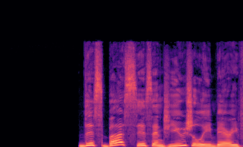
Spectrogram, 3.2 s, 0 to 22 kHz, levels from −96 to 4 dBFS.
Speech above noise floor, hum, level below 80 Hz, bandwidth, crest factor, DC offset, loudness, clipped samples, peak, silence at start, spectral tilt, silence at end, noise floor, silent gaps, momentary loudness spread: 71 dB; none; -62 dBFS; 16 kHz; 14 dB; under 0.1%; -18 LUFS; under 0.1%; -6 dBFS; 1.05 s; -4.5 dB/octave; 0 s; -88 dBFS; none; 2 LU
